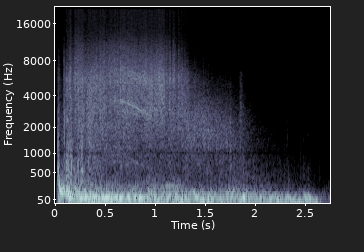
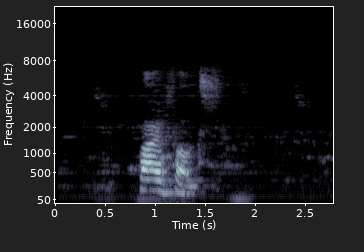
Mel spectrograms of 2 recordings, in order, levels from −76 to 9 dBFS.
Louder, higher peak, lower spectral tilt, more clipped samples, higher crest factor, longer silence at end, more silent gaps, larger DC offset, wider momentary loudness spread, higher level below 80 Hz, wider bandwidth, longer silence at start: about the same, -18 LUFS vs -18 LUFS; about the same, -2 dBFS vs -2 dBFS; about the same, -4 dB/octave vs -5 dB/octave; neither; second, 14 dB vs 20 dB; second, 0.15 s vs 1.2 s; neither; first, 0.2% vs under 0.1%; second, 13 LU vs 18 LU; first, -18 dBFS vs -58 dBFS; first, 15 kHz vs 7.4 kHz; second, 0 s vs 0.85 s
